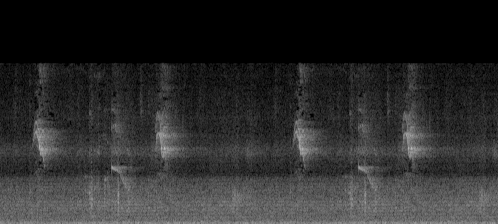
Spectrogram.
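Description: Small bird chirping: a short, very high chirp repeated about every second and a half, five times, with a few fainter falling whistles in between.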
